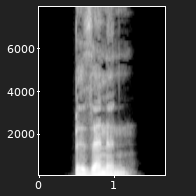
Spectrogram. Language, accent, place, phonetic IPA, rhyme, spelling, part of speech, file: German, Germany, Berlin, [bəˈzɛnən], -ɛnən, besännen, verb, De-besännen.ogg
- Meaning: first-person plural subjunctive II of besinnen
